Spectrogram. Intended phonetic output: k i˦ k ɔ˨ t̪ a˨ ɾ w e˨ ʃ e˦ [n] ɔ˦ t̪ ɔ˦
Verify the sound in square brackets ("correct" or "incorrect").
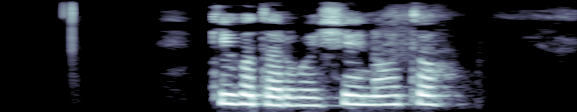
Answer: correct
